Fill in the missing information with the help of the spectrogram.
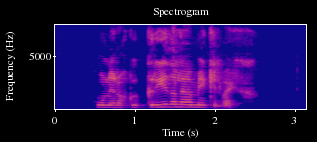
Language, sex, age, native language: Icelandic, female, 30-39, Icelandic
